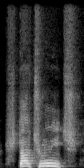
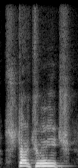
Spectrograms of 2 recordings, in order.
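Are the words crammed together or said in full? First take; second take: crammed; crammed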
